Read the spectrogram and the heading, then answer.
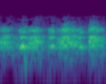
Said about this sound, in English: With their presence revealed by the barking of Batiste Huskies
